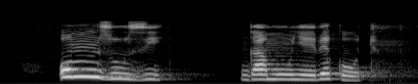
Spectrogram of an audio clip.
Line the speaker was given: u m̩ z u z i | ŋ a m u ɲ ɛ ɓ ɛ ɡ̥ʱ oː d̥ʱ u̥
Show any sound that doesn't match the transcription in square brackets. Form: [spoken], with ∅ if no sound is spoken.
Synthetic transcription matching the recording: u m̩ z u z i | ŋ a m u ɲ ɛ ɓ ɛ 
